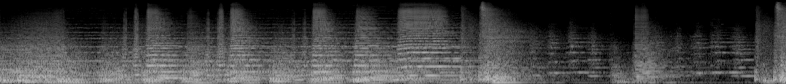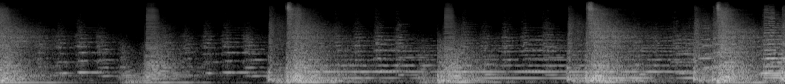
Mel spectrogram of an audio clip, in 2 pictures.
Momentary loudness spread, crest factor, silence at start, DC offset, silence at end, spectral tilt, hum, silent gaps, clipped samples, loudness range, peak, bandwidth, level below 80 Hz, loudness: 15 LU; 18 dB; 0 s; under 0.1%; 0 s; -5 dB/octave; none; none; under 0.1%; 7 LU; -6 dBFS; over 20 kHz; -42 dBFS; -24 LUFS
